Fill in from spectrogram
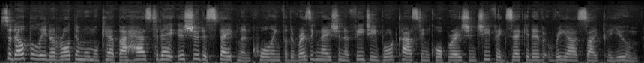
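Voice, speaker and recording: A woman's voice: mid-range voice, steady tone, brisk, few pauses. A woman reading scripted news as an anchor.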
